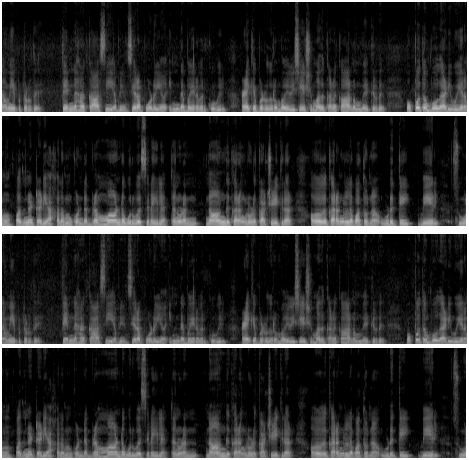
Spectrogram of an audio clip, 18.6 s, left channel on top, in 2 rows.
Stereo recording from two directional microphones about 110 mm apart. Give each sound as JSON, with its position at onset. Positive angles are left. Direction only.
{"t": 0.0, "sound": "speech", "side_deg": 30}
